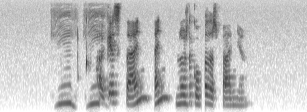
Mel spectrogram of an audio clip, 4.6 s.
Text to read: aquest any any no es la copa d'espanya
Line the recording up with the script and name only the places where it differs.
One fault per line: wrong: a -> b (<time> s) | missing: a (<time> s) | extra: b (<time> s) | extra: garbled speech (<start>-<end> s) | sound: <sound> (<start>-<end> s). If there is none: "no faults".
sound: dropout (3.0-3.1 s)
